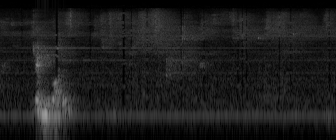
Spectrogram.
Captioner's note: faintly speaking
